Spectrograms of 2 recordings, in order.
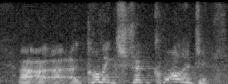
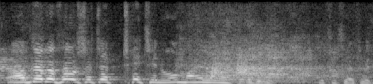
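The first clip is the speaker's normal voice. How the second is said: laughing; 4 dB louder, slower than usual. Real, not acted. Laughing at himself.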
